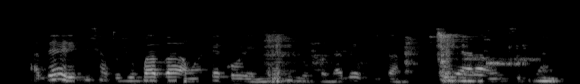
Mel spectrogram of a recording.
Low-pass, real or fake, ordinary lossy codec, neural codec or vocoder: 5.4 kHz; real; Opus, 24 kbps; none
